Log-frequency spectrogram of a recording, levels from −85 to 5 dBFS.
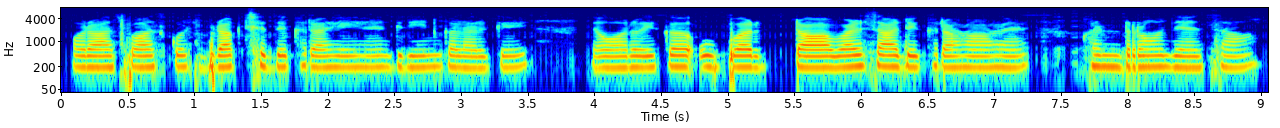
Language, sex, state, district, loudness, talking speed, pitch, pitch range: Hindi, female, Uttar Pradesh, Jalaun, -18 LUFS, 140 wpm, 200 Hz, 195-205 Hz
